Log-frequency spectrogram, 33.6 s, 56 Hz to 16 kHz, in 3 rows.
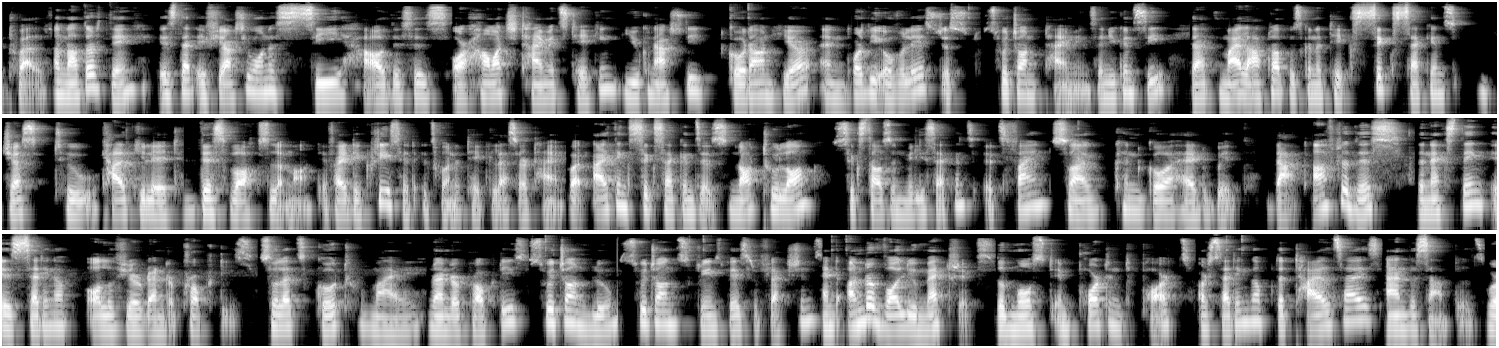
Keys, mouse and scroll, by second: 5.5-8.2 drag, 19.0 scroll down 2, 19.3-21.7 middle drag, 25.5 click, 26.5 click, 27.7 click, 28.7 click, 29.3-30.2 scroll down 4, 31.7-32.6 drag.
